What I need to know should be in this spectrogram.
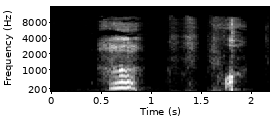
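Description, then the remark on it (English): A man lets out a loud, exaggerated gasp, a theatrical voiced intake of breath, followed by a couple of softer breathy huffs. “still I gasped when I saw that Tua's market value was 6 years, $300 million”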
